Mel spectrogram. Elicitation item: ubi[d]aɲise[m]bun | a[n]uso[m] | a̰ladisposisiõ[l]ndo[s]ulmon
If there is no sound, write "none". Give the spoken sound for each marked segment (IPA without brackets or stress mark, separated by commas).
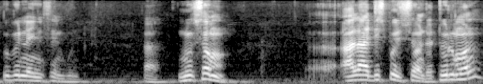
n, n, n, m, none, t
